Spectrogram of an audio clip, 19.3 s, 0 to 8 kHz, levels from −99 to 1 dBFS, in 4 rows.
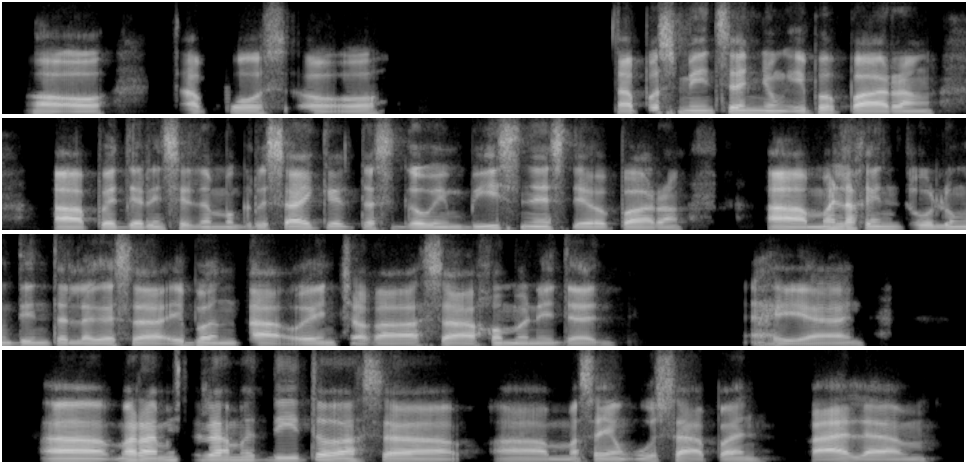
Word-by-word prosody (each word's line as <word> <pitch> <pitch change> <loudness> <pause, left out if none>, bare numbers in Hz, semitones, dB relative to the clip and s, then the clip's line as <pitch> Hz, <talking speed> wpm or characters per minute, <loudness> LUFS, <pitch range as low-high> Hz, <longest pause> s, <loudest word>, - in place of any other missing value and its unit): Oo, 115 -2 +3 0.4
tapos 130 0 -3
oo. 115 +1 -3 1.1
Tapos 145 +6 +1
minsan 150 +2 +1
yung 135 - -3
iba 150 +4 -1
parang, 125 -2 +3 0.5
ah, 125 -2 +6
puwede 130 0 0
rin 130 -1 -1
silang 130 -3 -3
mag-recycle 150 +7 +1
tas 135 +1 -4
gawing 125 -1 -1
business, 150 0 -1
di 125 - 0
ba? 130 0 0
Parang, 120 -2 0 0.4
ah, 125 0 +7
malaking 150 0 0
tulong 135 0 -4
din 130 0 -5
talaga 120 -1 0
sa 120 -3 +2
ibang 125 0 -2
tao 105 - +2
'yan 115 +3 0
tsaka 110 -1 0
sa 110 -1 +2
komunidad. 110 -4 -2 0.8
Ayan, 105 -1 -1 0.8
ah, 140 0 +6
maraming 165 +2 +4
salamat 175 0 0
dito, 170 +2 -1
ah, 155 -2 +3
sa, 130 -3 +2 0.2
ah, 120 -1 -2
masayang 120 +2 -2
usapan, 125 0 -2 0.3
paalam. 115 0 +2
125 Hz, 130 wpm, -26 LUFS, 120-145 Hz, 1.1 s, ah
